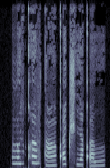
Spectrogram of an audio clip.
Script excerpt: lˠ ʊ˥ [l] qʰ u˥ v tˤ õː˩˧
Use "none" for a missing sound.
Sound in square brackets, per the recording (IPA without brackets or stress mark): ʎ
